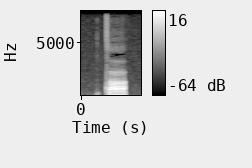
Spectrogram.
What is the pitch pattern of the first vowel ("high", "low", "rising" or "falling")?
high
